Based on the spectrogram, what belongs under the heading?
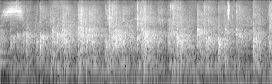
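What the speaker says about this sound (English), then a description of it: "Keep it clapping" Audience applause fills the hall at a youth bureau recognition celebration, a steady wash of many hands clapping that swells and dips in uneven waves throughout.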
